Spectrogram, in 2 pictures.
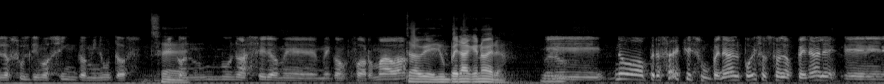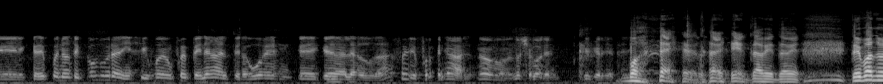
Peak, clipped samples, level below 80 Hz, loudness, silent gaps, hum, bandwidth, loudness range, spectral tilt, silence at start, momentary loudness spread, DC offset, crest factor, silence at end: -6 dBFS; under 0.1%; -52 dBFS; -28 LUFS; none; none; 16 kHz; 6 LU; -5.5 dB/octave; 0 s; 12 LU; under 0.1%; 22 dB; 0 s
